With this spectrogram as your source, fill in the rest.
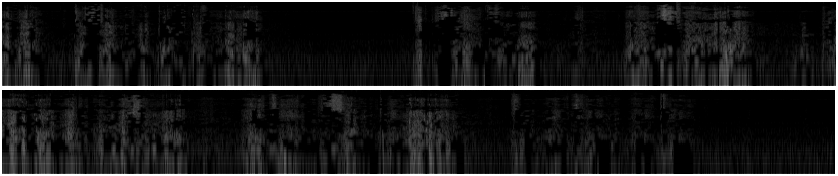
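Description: An elderly man reads aloud calmly into a microphone in an echoing hall.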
